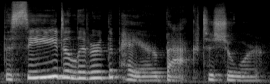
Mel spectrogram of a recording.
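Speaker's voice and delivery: plain reading voice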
